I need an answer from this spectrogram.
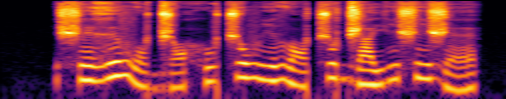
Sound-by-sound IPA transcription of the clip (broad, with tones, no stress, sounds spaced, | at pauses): ʃ e˧ ɣ ɪ˥ v o˩ d͡ʒ ɔ˩˧ h u˧˥ t͡ʃ ʊ˥ β i˧˥ ð ɔ˩˧ t͡ʃ ʊ˥ d͡ʒ a˧ j i˥ ʃ i˥ ʒ ɛ˩˧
